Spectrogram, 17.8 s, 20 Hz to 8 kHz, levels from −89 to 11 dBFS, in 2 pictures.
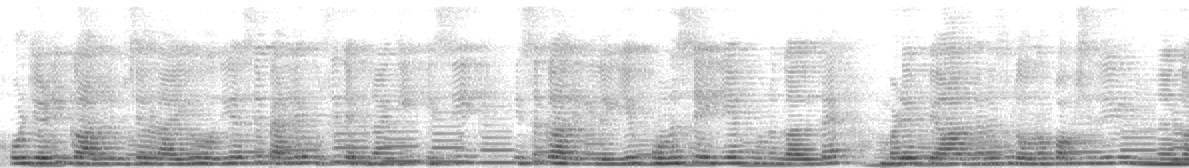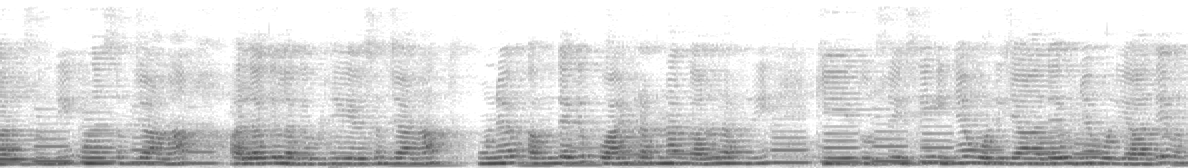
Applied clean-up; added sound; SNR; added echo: none; Wind instrument, woodwind instrument; 10 dB; reverberation time 0.6 s.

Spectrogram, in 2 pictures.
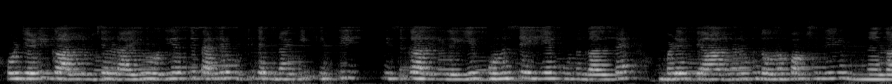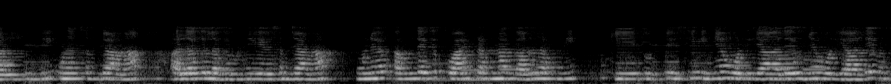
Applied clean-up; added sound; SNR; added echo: neural separator model SepFormer DNS4.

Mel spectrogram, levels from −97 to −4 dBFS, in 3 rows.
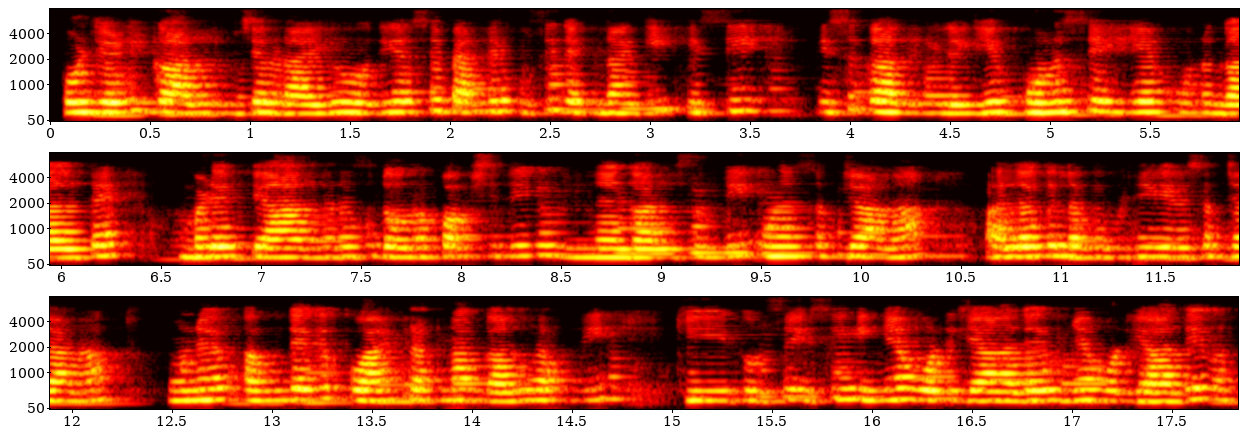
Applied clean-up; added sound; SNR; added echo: neural mask model DeepFilterNet 3.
